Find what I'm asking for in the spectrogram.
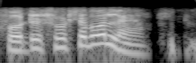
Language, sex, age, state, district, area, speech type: Urdu, male, 45-60, Uttar Pradesh, Lucknow, urban, conversation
